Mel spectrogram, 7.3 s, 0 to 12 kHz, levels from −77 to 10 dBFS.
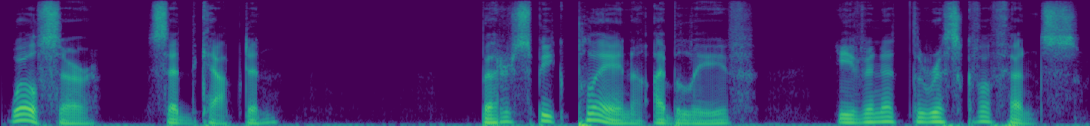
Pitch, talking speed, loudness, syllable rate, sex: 100 Hz, 130 wpm, -19 LUFS, 4.6 syllables/s, male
